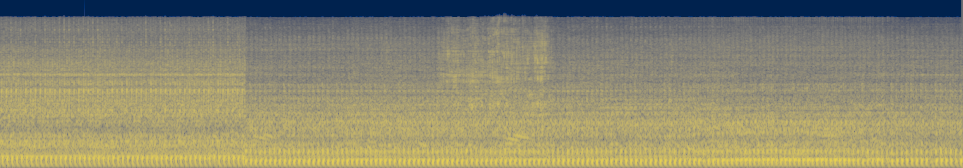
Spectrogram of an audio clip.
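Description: A small engine running steadily, its tone changing abruptly about two and a half seconds in.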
